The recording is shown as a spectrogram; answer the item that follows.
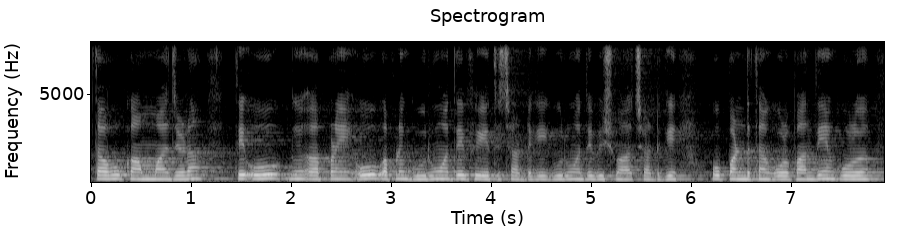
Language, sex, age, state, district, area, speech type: Punjabi, female, 30-45, Punjab, Fatehgarh Sahib, urban, spontaneous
